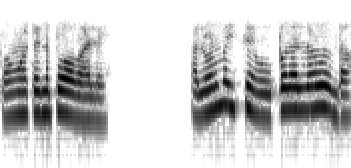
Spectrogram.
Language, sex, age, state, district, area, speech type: Malayalam, female, 18-30, Kerala, Kasaragod, urban, conversation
